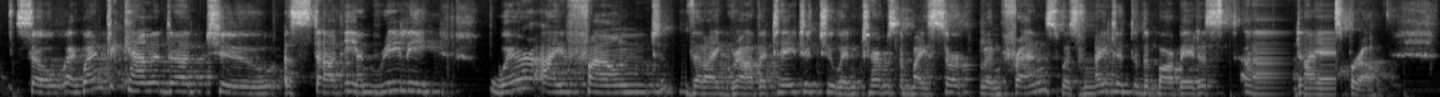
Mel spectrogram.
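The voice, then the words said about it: Barbadian accent with slight Canadian influence. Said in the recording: “you can hear a bit of a funny accent coming through”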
